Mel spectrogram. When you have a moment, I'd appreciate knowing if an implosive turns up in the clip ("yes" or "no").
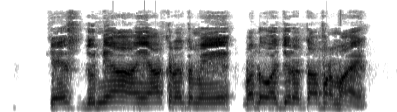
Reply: yes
